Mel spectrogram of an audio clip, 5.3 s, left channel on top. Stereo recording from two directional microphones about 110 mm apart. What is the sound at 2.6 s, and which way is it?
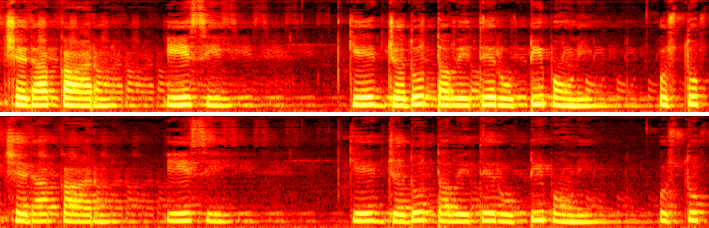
A woman's voice, 20° left (ahead or behind).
